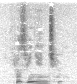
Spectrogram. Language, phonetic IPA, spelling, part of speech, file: Polish, [ˌrɔzvʲĩˈɲɛ̇̃ɲt͡ɕɛ], rozwinięcie, noun, LL-Q809 (pol)-rozwinięcie.wav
